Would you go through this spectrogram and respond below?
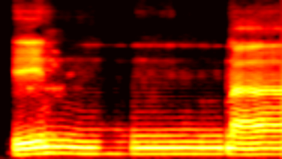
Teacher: Kita lihat tajwidnya. Inna nun tasdid bacaan gunah atau mendengung, dibaca mendengung, ditahan biar tampak dengungannya. Nun fathah alif mat tobi'i, tetapi karena bertemu dengan huruf alif di kata yang berbeda, maka menjadi mad jaiz munfasil.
